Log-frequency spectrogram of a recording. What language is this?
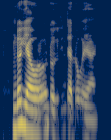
Masai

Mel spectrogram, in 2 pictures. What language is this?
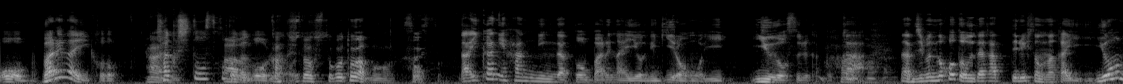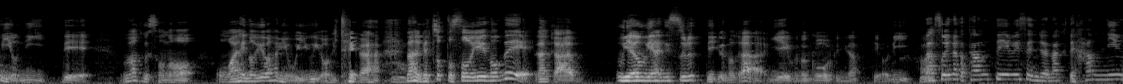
Japanese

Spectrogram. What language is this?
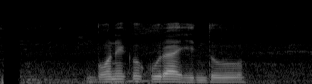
Nepali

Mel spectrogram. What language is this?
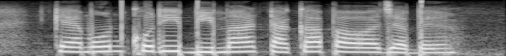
Bangla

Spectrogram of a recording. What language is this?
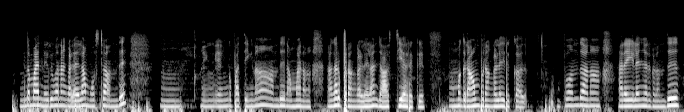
Tamil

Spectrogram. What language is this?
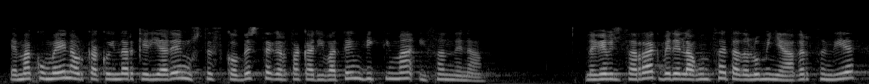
Basque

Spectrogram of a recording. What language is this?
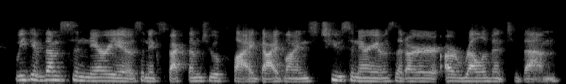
English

